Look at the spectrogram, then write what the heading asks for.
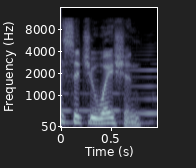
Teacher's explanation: we say situation by adding an invisible W between the vowel syllable U and A.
